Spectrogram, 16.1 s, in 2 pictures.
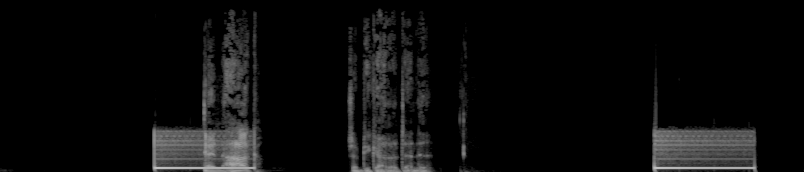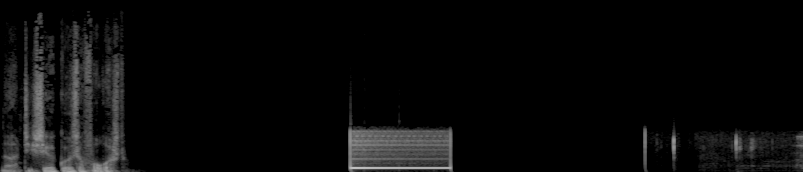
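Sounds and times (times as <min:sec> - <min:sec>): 
telephone ringing tone on outgoing call: 0:01.5 - 0:02.6, 0:06.6 - 0:07.6, 0:11.6 - 0:12.6
speech: 0:02.0 - 0:02.6, 0:03.5 - 0:04.4, 0:08.1 - 0:09.4.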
